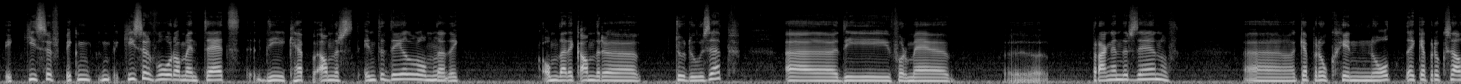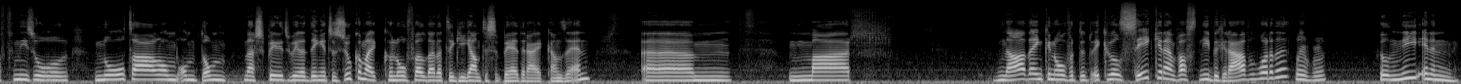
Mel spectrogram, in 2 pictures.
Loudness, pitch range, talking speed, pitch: -19 LUFS, 160-215 Hz, 170 wpm, 190 Hz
